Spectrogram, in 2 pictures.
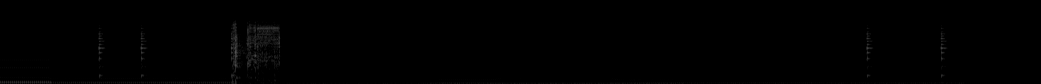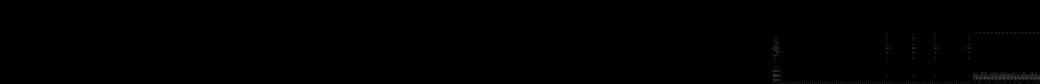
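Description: Short electronic menu clicks sound several times.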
